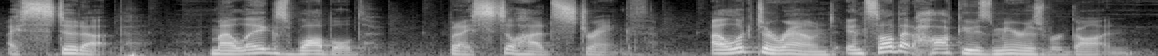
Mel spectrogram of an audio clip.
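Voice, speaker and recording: A man's voice: fairly high pitch, expressive, a little slow. A man reading fan fiction aloud as dramatic first-person story narration. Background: background music.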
